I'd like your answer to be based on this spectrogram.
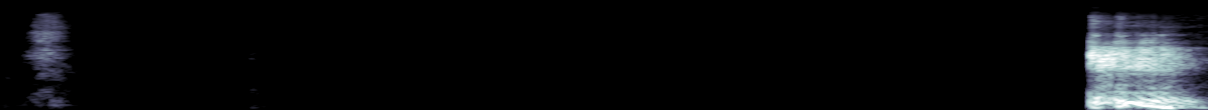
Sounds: Throat clearing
